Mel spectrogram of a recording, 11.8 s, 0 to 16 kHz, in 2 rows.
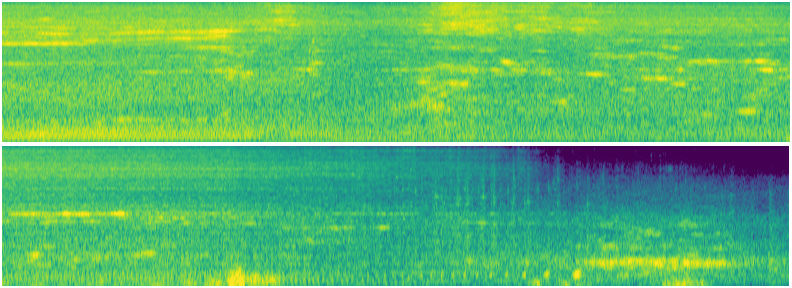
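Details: Norwood HD36v2 bandsaw mill with sharpened Stellicut (stellite) band and new roller guides cutting Red Oak deck boards; steady hiss and rasp of band under even engine drone, no chatter or labouring: clean cut.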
